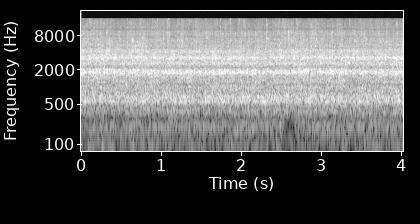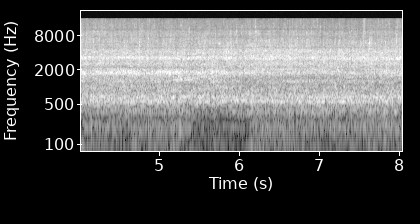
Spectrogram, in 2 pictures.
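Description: Steady sizzling hiss of onions and chicken frying in oil in an aluminium pressure cooker.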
